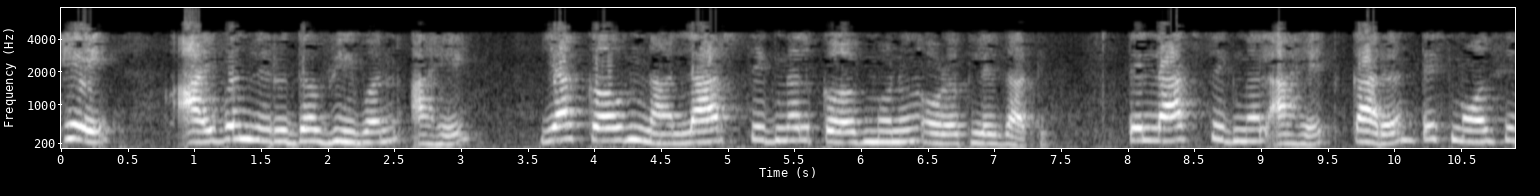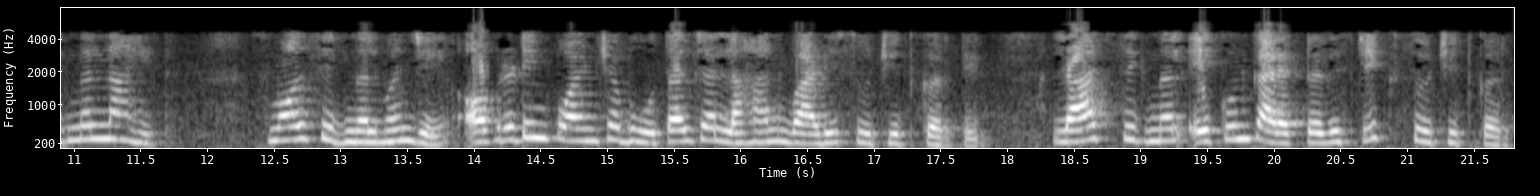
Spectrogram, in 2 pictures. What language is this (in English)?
Marathi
